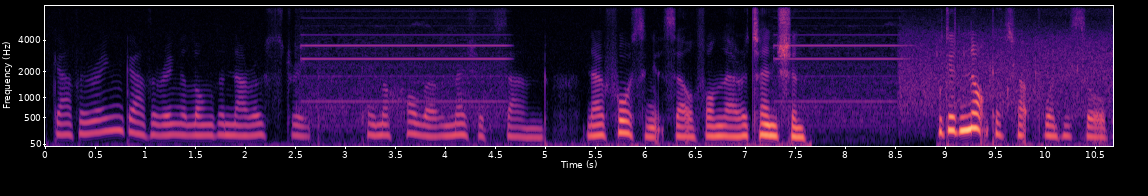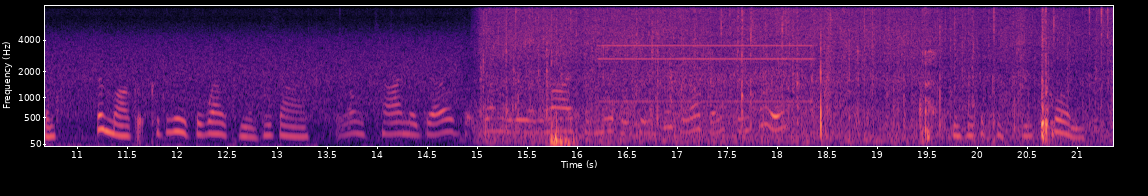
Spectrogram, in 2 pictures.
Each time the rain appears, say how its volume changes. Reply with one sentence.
The rain can be heard from 8.5 to 21.3 s, getting louder.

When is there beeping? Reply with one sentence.
The beeping can be heard from 2.5 to 4.7 s, from 7.2 to 8.8 s and from 16.1 to 18.4 s.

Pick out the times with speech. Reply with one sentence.
The speech can be heard from 0.1 to 7.7 s, from 8.9 to 18.1 s and from 19.7 to 21.1 s.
